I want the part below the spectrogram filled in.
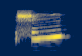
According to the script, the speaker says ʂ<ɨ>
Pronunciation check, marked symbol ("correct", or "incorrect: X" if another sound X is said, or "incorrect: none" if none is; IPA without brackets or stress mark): correct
